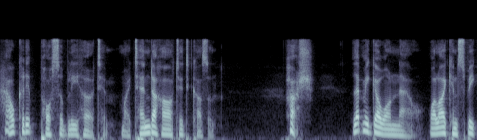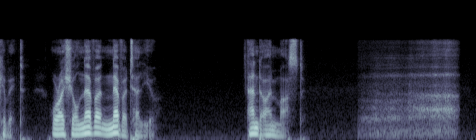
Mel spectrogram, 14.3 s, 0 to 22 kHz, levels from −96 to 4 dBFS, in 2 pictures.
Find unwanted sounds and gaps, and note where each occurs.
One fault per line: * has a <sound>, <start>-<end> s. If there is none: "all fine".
* has a breath, 12.5-14.1 s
